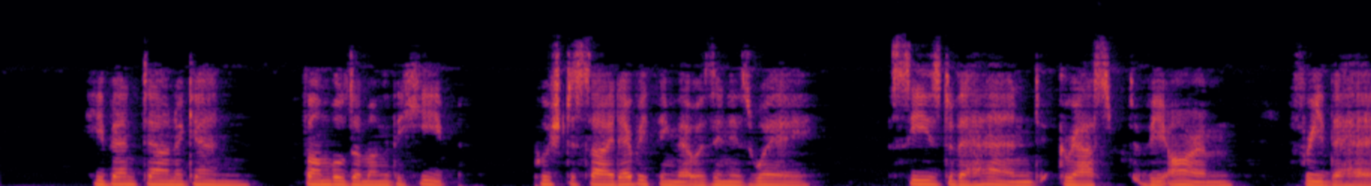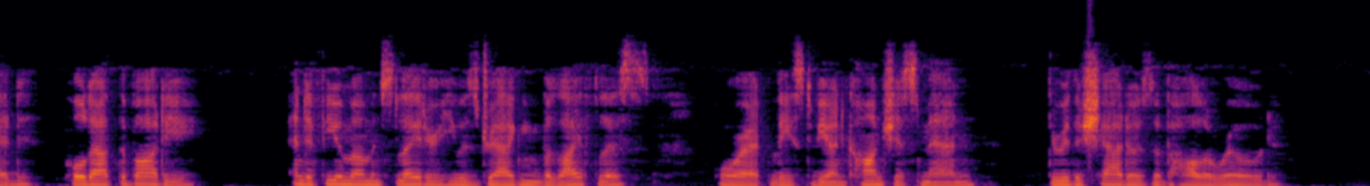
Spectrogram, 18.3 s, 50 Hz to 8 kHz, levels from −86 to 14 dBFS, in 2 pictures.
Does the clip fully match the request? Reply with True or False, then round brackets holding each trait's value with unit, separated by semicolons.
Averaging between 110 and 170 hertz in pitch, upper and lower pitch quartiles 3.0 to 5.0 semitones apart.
False (140 Hz; 2.5 semitones)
